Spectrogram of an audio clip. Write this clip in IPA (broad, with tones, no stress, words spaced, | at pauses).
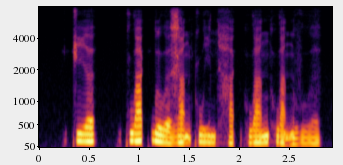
ki˧ə̯ | kwa˦˥k̚lu˧˩ə̯ ɣa̰˧˨nkwi̤˨˩n ha˨˩k̚hwa˨˦nhwa̰˧˨nvṳ˨˩ə̯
